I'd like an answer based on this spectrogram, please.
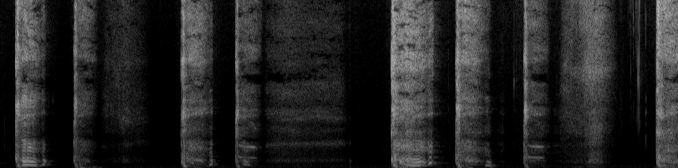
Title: the more I cough, the more I feel like coughing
